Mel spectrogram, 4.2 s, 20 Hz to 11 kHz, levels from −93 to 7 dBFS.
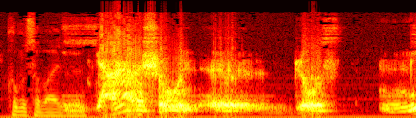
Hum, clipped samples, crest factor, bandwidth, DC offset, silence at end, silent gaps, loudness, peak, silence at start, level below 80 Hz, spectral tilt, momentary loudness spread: none; 0.4%; 10 dB; 8 kHz; under 0.1%; 0 s; none; -8 LUFS; 0 dBFS; 0.1 s; -36 dBFS; -5 dB/octave; 18 LU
